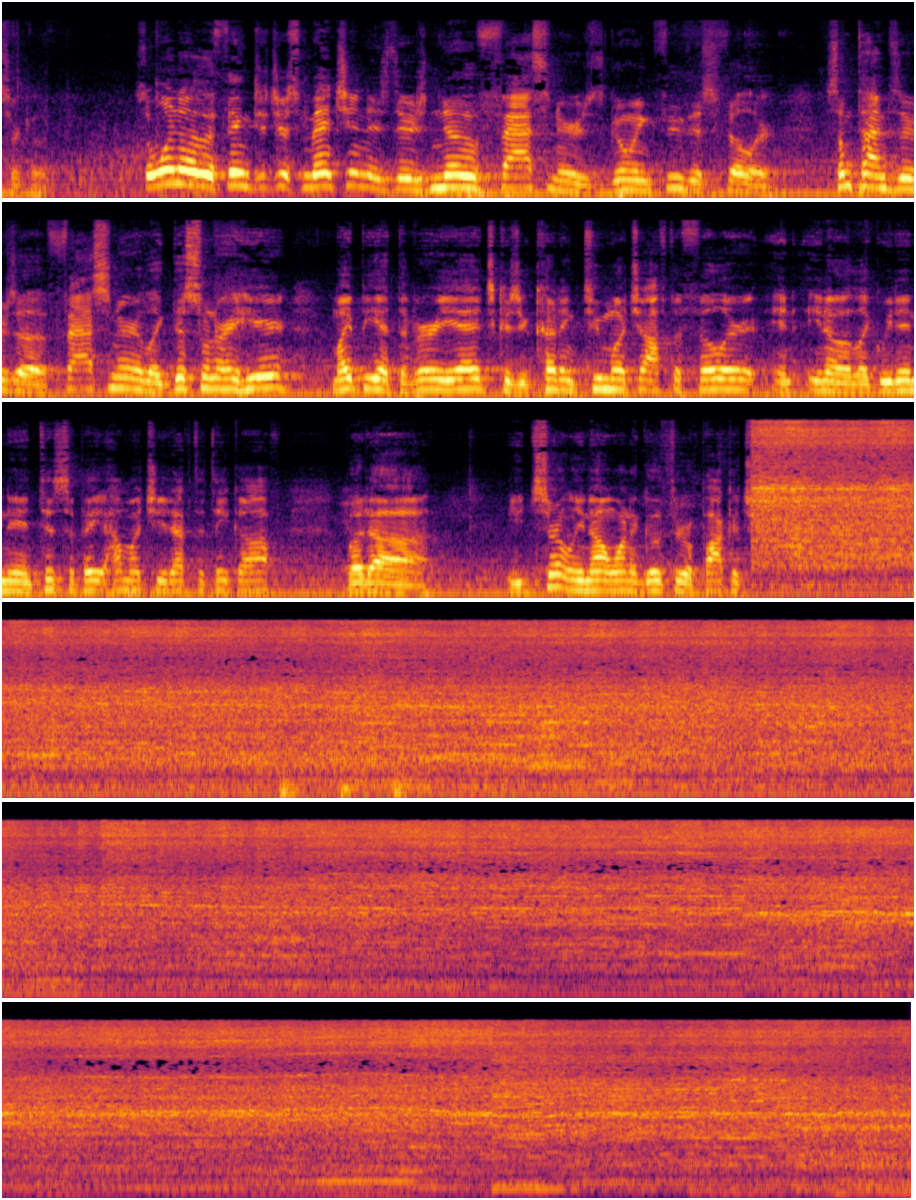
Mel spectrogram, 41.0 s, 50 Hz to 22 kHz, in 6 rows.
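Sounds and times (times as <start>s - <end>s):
circular saw cutting wood: 19.3s - 41.0s.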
